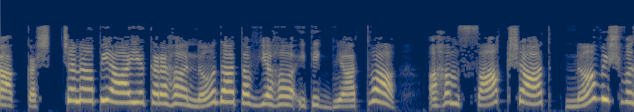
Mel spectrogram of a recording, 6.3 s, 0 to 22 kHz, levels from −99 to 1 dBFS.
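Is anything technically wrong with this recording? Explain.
Yes. MP3 compression runs throughout: nothing remains above about 8.4 kHz, and weak spectral detail flickers between frames, giving a watery, swirly texture with smeared consonant attacks and chirpy s sounds. The damage plainly fits a low bitrate around 32 kbps, likely the cause.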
